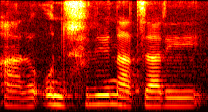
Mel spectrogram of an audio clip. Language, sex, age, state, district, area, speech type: Bodo, female, 60+, Assam, Kokrajhar, rural, spontaneous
